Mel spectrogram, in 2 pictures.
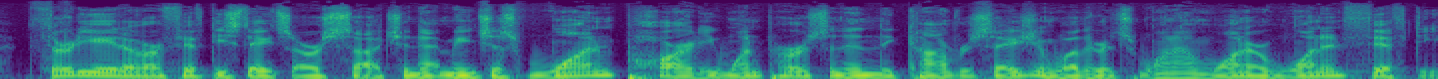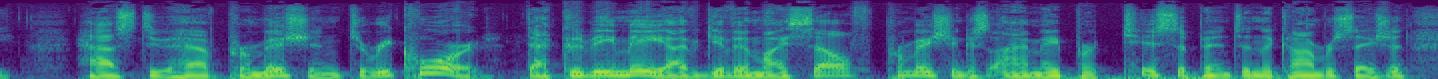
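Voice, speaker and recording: A man's medium-pitched voice with a dark, mellow tone, lively intonation and very even loudness, in a very clean recording with a silent background. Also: moderate pace, hardly any pauses. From US Northeast, North Bronx, New York. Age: 60s. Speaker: lawyer. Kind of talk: casual chat.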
